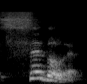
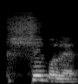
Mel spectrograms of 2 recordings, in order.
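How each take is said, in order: First: The word begins with a plain s sound. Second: The word begins with a sh sound. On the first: The speaker calls it wrong. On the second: The speaker calls it right.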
